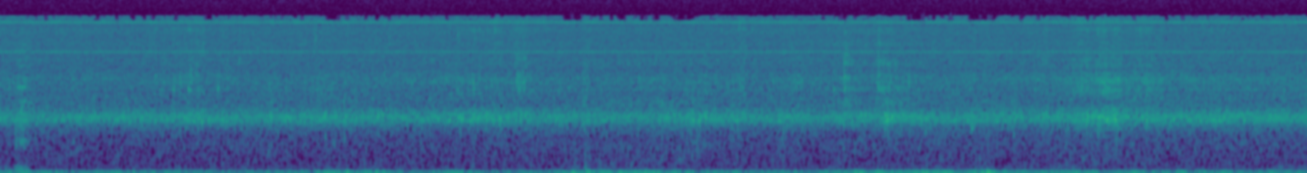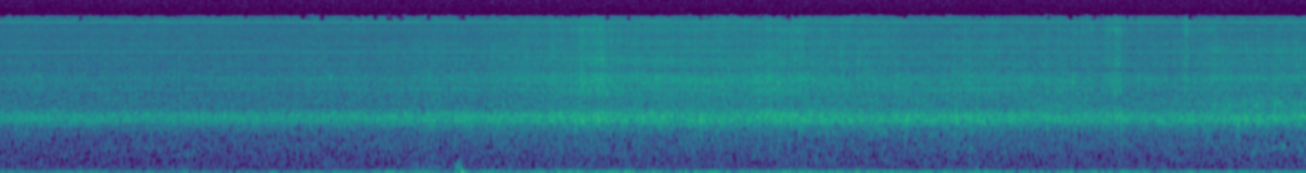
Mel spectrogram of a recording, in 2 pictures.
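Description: A canoe running fast water: a steady rush of river current around the hull, a little louder toward the end as the water turns rougher.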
